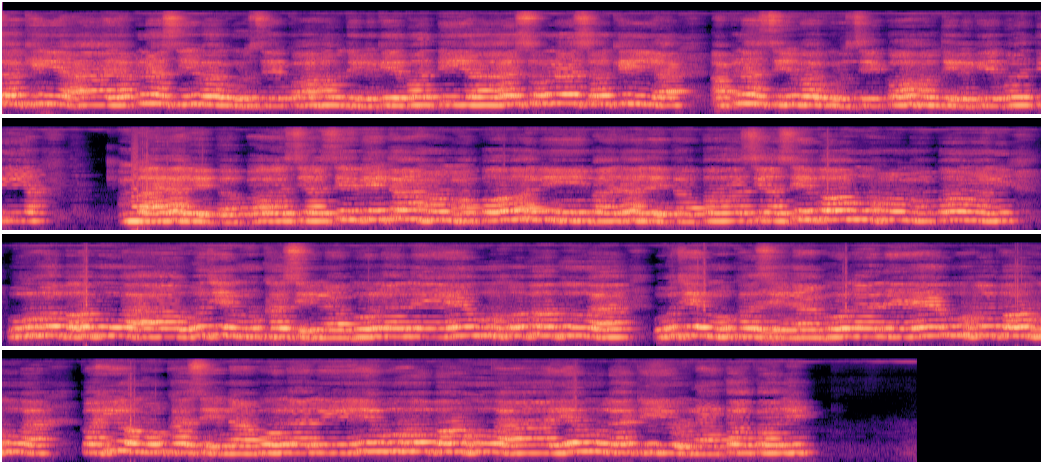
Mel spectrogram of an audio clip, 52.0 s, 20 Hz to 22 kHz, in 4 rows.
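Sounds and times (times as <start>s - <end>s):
woman singing devotional folk song: 0.0s - 49.2s.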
